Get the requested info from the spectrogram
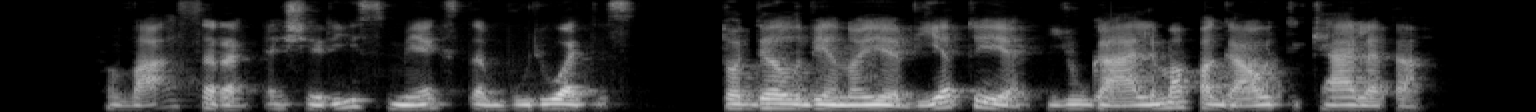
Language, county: Lithuanian, Klaipėda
